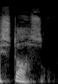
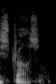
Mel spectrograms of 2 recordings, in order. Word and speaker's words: Strasser: page of The Wall Street Journal is Kimberly Stossel and Kimberly Stossel I'm sorry Strasse lobbies pronounce my last name wrong Kimberly Strasser has also written in an opinion piece called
